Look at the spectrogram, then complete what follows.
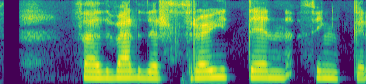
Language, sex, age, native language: Icelandic, female, 9, Icelandic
